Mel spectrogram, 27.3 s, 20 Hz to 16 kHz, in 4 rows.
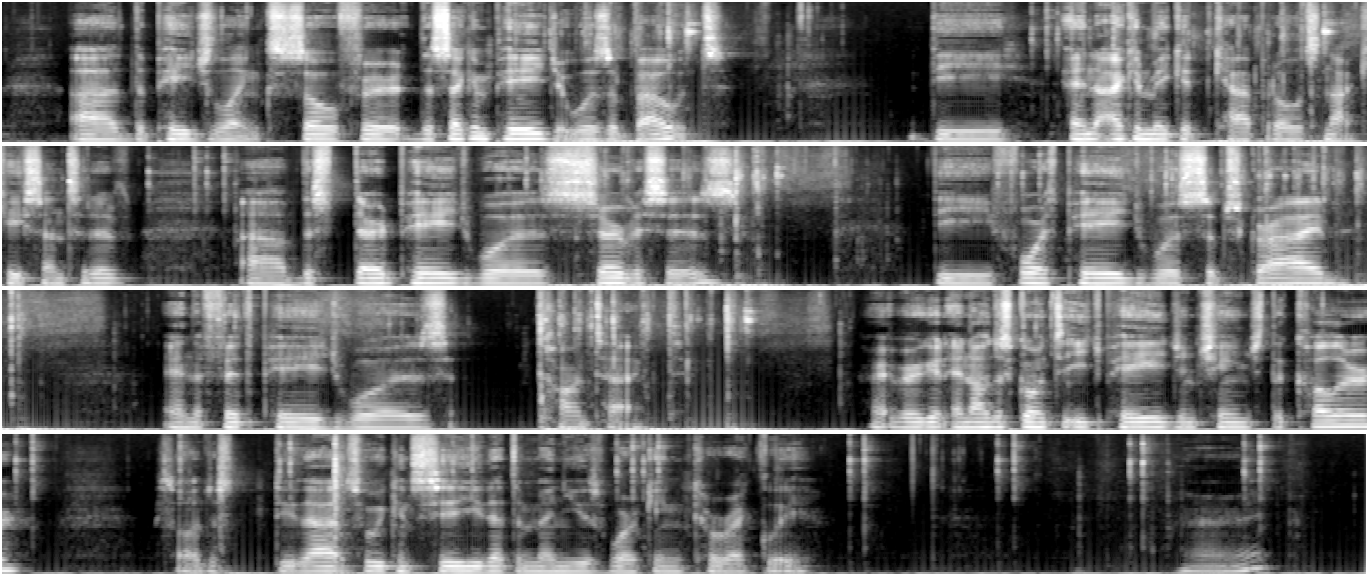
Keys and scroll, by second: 2.5-3.7 typing, 5.4-6.9 typing, 9.4-11.0 typing, 12.7-14.2 typing, 16.1-17.6 typing.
